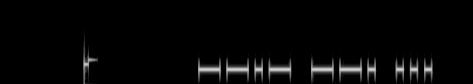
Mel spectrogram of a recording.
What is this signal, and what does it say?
Morse code, heard as a keyed tone, about 17 wpm, 700 Hz. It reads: QGS
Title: USA Call Sign Postfixes - 3 Letters 17wpm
